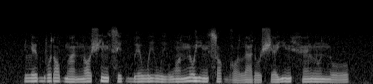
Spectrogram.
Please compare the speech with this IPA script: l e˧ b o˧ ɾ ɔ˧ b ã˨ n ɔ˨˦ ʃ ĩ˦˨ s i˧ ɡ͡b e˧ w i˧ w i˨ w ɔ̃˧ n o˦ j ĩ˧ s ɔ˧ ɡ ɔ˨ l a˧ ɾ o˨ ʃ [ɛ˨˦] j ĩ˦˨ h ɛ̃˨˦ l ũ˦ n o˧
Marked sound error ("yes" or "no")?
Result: no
